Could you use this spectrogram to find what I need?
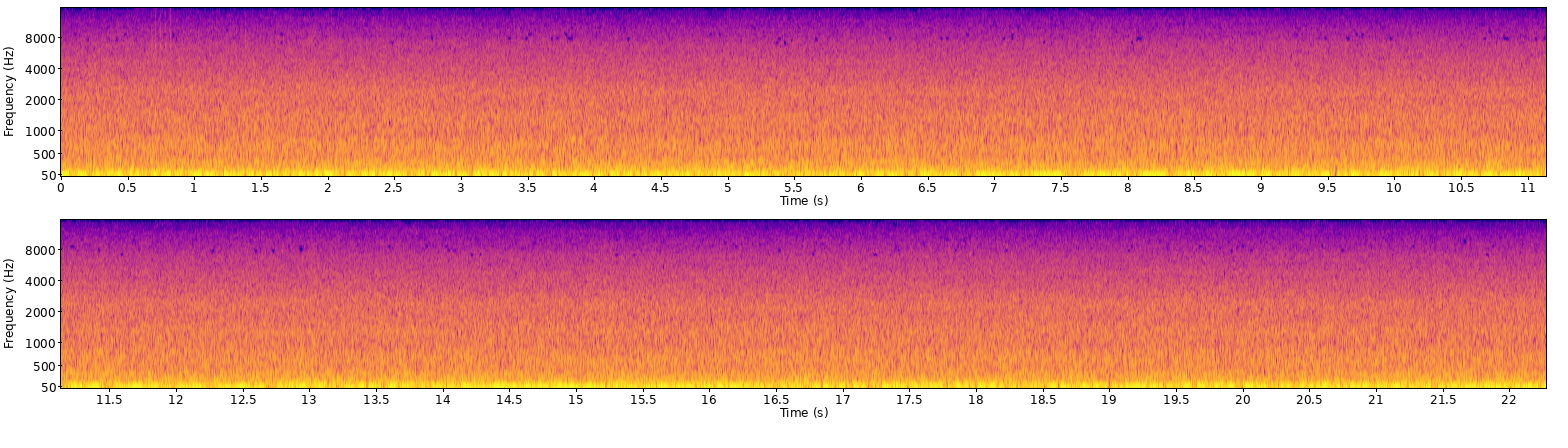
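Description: A jet airliner's engines roar steadily from inside the cockpit.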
